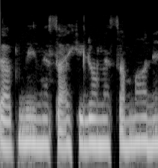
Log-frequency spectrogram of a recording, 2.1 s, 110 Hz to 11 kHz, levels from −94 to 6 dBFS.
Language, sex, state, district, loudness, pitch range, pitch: Hindi, female, Bihar, Jamui, -22 LUFS, 210-215 Hz, 210 Hz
